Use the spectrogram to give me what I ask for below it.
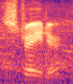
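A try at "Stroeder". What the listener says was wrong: yeah it's not straighter yeah well it's an O instead of an A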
